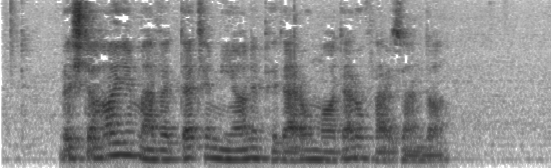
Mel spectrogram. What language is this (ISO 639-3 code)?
fas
